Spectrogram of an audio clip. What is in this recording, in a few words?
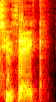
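"tones", US English word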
